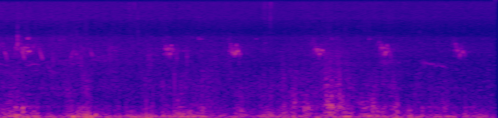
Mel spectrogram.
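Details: Young Friesian horses back out on a meadow that has dried after the rain, enjoying their turnout: dull, irregular low hoof thuds on grass, with short high bird chirps scattered over a soft outdoor background.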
